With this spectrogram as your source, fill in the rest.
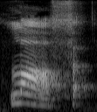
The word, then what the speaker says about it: laugh: طيب إذا جاءت في آخر الكلمة، إذا الجي والاتش جم في اخر الكلمه برضو بنطقهم ف، بنطقهم حرف الفاء. زي كلمه ايه؟ ها laugh.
